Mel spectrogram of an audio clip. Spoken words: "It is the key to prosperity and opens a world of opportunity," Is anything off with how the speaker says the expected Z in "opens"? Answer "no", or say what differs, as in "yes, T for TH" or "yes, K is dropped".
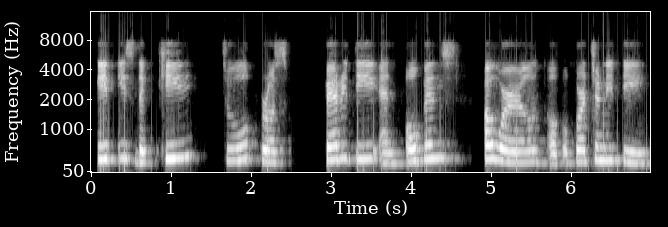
yes, S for Z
